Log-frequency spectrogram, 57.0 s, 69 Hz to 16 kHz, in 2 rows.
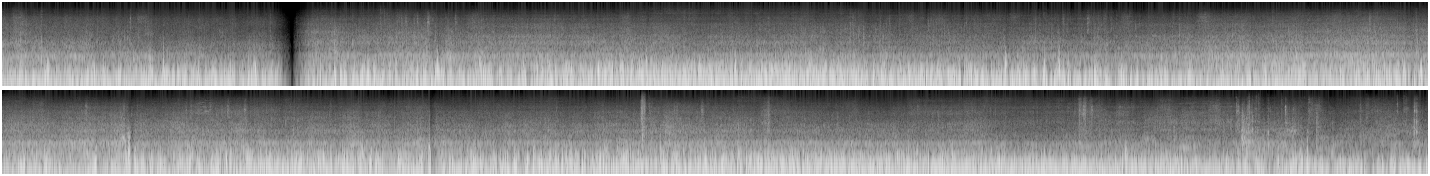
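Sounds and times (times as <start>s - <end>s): tyres rumbling on dirt: 0.0s - 57.0s
wind buffeting microphone: 0.0s - 57.0s
bike knocking over bumps: 52.4s - 57.0s.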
